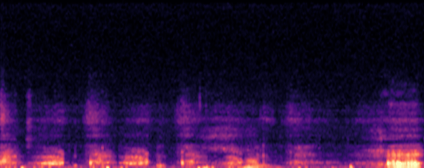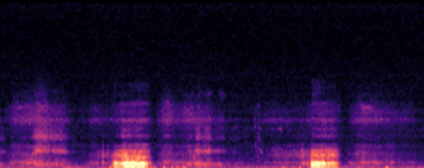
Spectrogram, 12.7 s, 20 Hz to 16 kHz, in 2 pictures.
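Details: Sleeping dog with slow, irregular snoring and rough, rattling breaths, about 27 a minute, in a quiet room, making a lot of noise until woken; snoring.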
